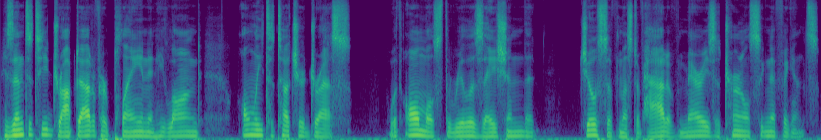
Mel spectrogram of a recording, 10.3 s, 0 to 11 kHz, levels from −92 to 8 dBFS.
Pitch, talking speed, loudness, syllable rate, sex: 100 Hz, 165 wpm, -21 LUFS, 5.3 syllables/s, male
